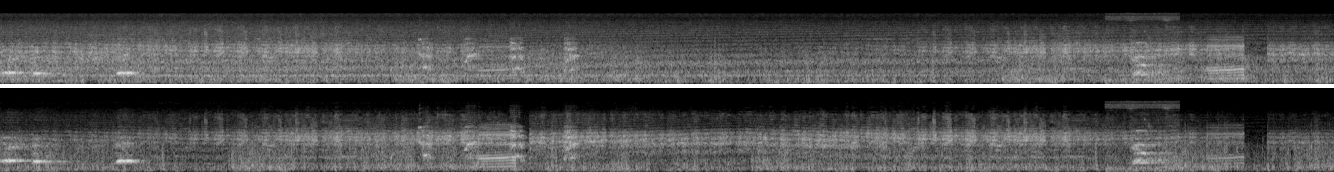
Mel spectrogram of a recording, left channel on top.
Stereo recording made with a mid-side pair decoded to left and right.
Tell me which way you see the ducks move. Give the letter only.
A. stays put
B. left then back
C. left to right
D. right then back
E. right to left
D.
